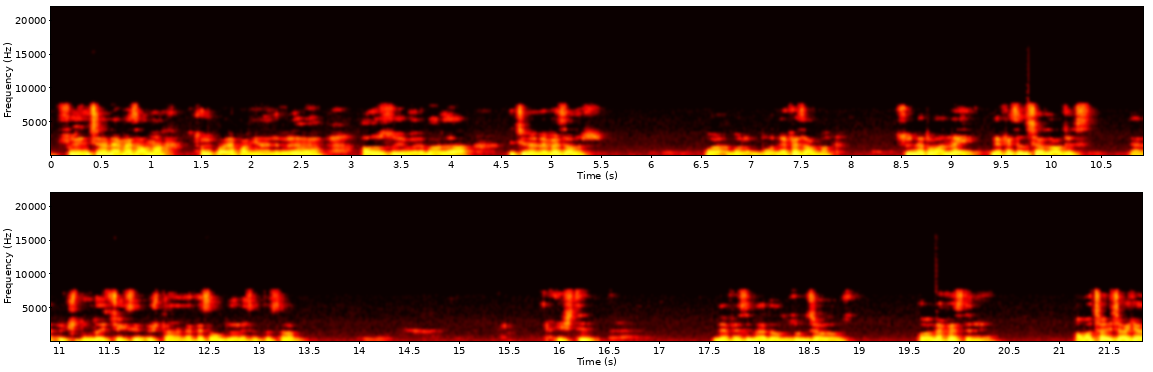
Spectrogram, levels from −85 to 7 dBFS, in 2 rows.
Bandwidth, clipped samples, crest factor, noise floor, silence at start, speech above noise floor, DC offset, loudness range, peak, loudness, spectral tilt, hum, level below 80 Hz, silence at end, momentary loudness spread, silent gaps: 8 kHz; under 0.1%; 16 dB; -64 dBFS; 0 s; 47 dB; under 0.1%; 10 LU; -4 dBFS; -18 LUFS; -6.5 dB/octave; none; -70 dBFS; 0 s; 13 LU; none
